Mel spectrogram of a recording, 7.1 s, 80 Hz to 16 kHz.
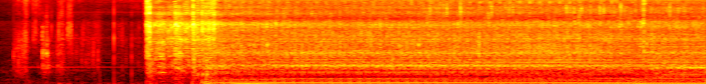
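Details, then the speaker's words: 2011 Chevy Malibu 2.4L Ecotec after cam phaser/cam sensor work and codes cleared; quick crank into steady idle, sounding better than before, with a light rattle on top, cam/timing chain noise; timing chain rattle. "Um, believe it or not, this is actually better sounding than uh it did before. Just don't pay attention to that cam chain noise."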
